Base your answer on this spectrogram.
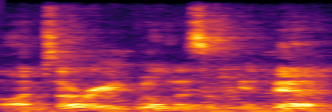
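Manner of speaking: ordinary talk, nothing marked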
